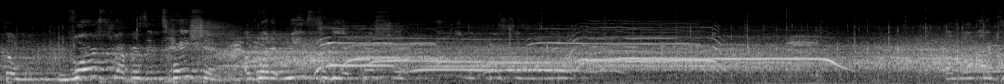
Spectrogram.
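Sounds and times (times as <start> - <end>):
speech: 0.1 - 4.2
audience cheering and whooping: 2.2 - 10.0
audience applause: 4.1 - 10.0.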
